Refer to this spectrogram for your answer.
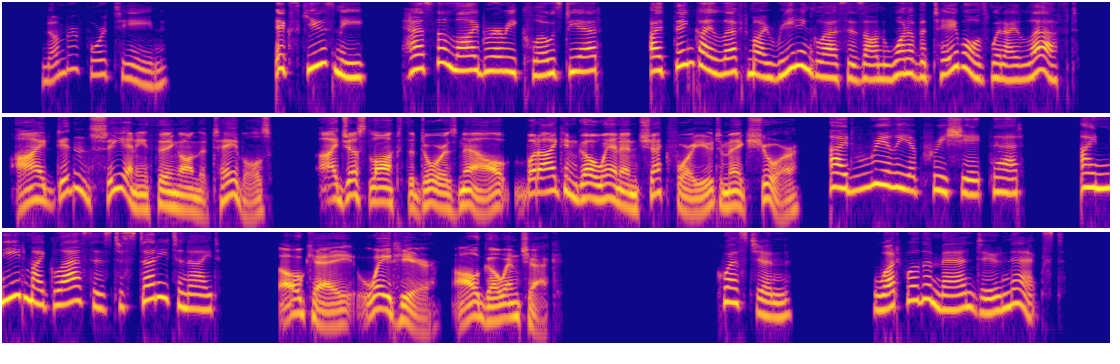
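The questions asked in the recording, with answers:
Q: What will the man do next?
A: Check the library for her glasses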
